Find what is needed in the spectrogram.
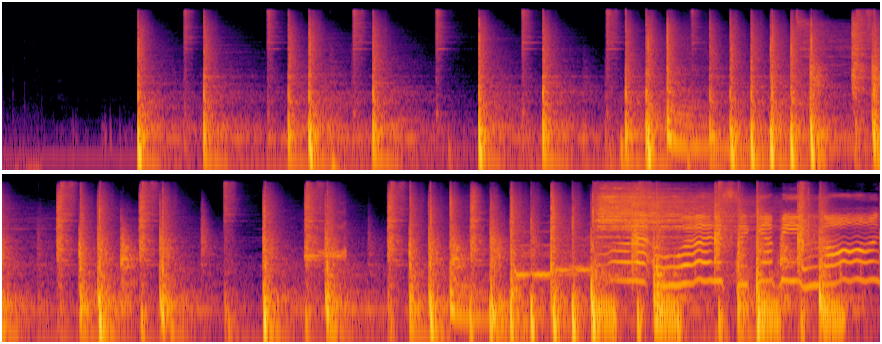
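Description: A live drum kit starts a beat about a second in, with bass drum, snare and hi-hat. The beat grows denser and louder as it goes. Near the end a woman's singing voice comes in over the drums.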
